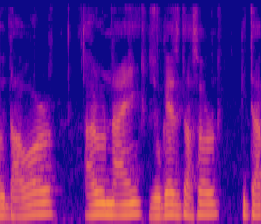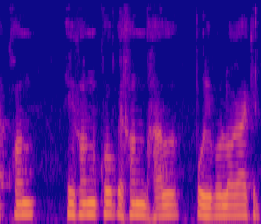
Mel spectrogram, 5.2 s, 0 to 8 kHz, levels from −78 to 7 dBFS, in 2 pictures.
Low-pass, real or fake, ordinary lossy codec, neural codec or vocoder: 7.2 kHz; real; MP3, 48 kbps; none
